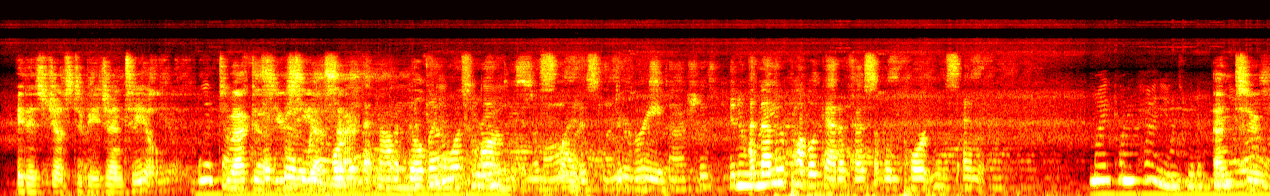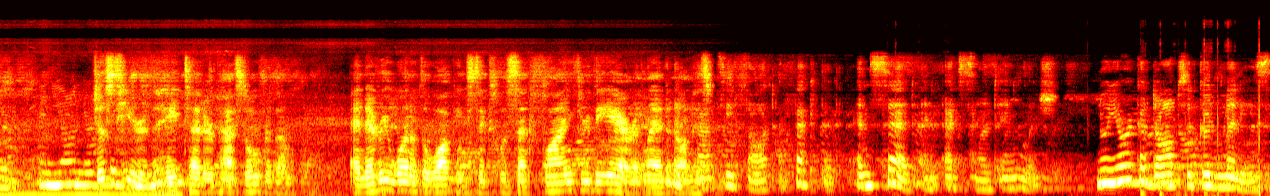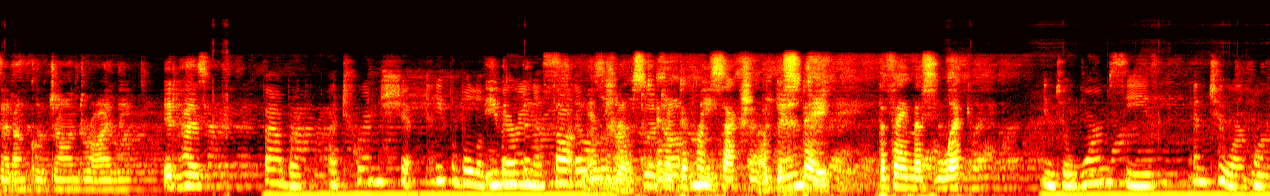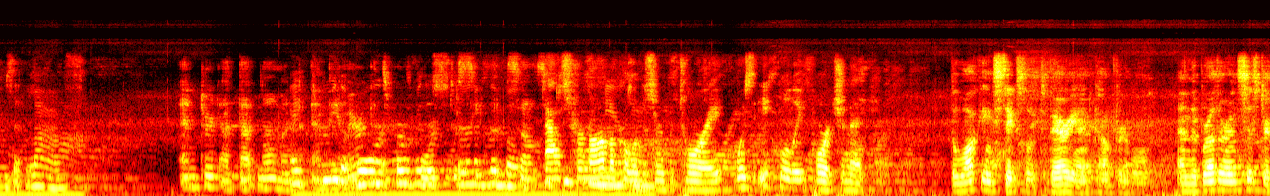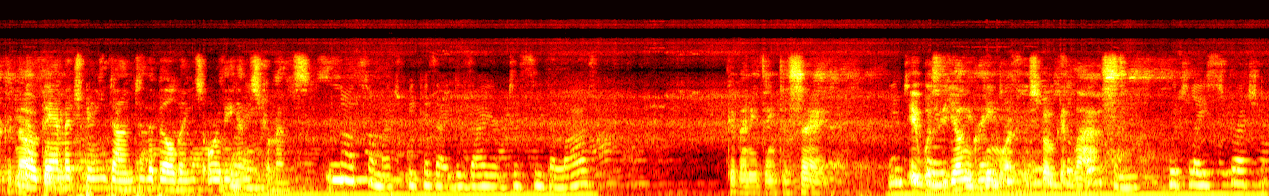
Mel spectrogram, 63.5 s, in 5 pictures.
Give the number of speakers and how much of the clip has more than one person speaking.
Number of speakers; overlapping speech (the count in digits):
4, about 32%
